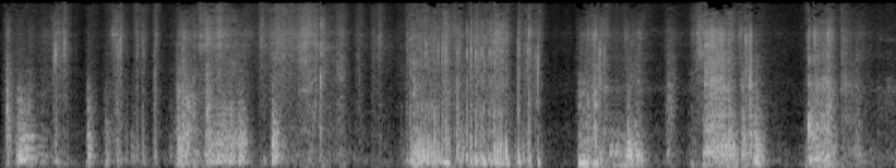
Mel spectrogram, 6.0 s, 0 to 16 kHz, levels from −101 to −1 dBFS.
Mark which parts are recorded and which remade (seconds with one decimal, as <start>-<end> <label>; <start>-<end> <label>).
0.0-0.5 recorded; 0.5-2.6 remade; 2.6-4.1 recorded; 4.1-5.0 remade; 5.0-6.0 recorded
